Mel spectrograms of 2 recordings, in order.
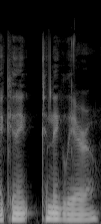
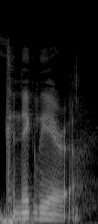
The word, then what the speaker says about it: Conigliaro: Tony Conigliaro. – Conigliaro.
